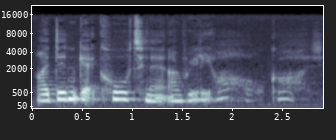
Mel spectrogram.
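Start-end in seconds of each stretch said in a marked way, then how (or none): 1.8-2.9 breathy whispered aside, almost no voice; whispered reaction. Retold or imitated. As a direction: whisper it to yourself. Inner reaction quoted, whispered.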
